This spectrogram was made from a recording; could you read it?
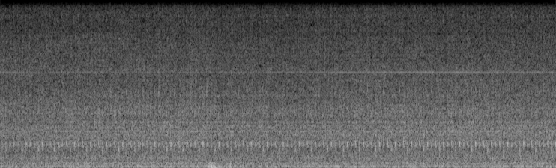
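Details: Toyota Innova at rough idle with an uneven knock roughly three a second under engine clatter and one heavier thud; internal engine knocking, cause undetermined.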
